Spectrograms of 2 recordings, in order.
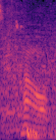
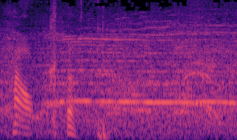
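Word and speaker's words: Haugh: off the assist to Houck. Already in double figures, now with a dozen. And it is Houck if you're watching this. I know it's spelled H-A-U-G-H, but it is pronounced Houck.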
